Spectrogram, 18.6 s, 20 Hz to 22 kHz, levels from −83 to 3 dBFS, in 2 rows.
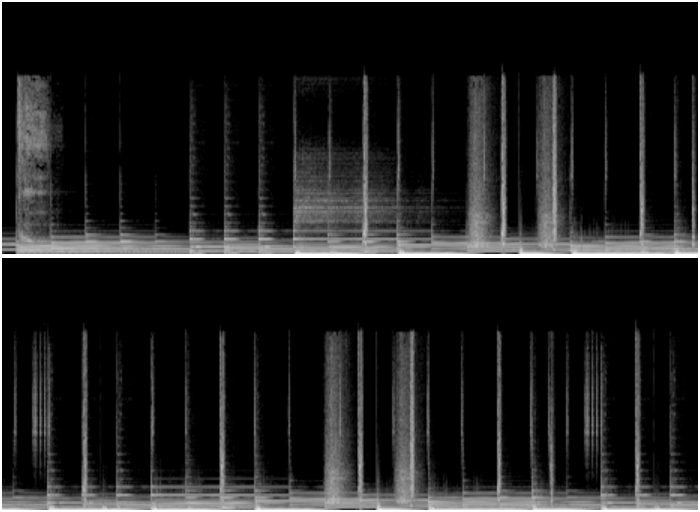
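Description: No technical faults can be heard anywhere in it.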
